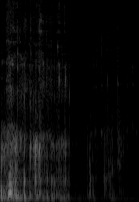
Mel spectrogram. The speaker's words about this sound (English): as he sipped his homemade iced Americano in his New Jersey cup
